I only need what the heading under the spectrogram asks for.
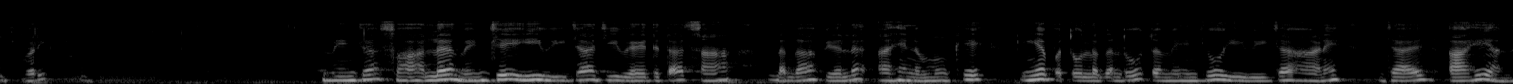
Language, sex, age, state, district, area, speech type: Sindhi, female, 60+, Uttar Pradesh, Lucknow, urban, read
